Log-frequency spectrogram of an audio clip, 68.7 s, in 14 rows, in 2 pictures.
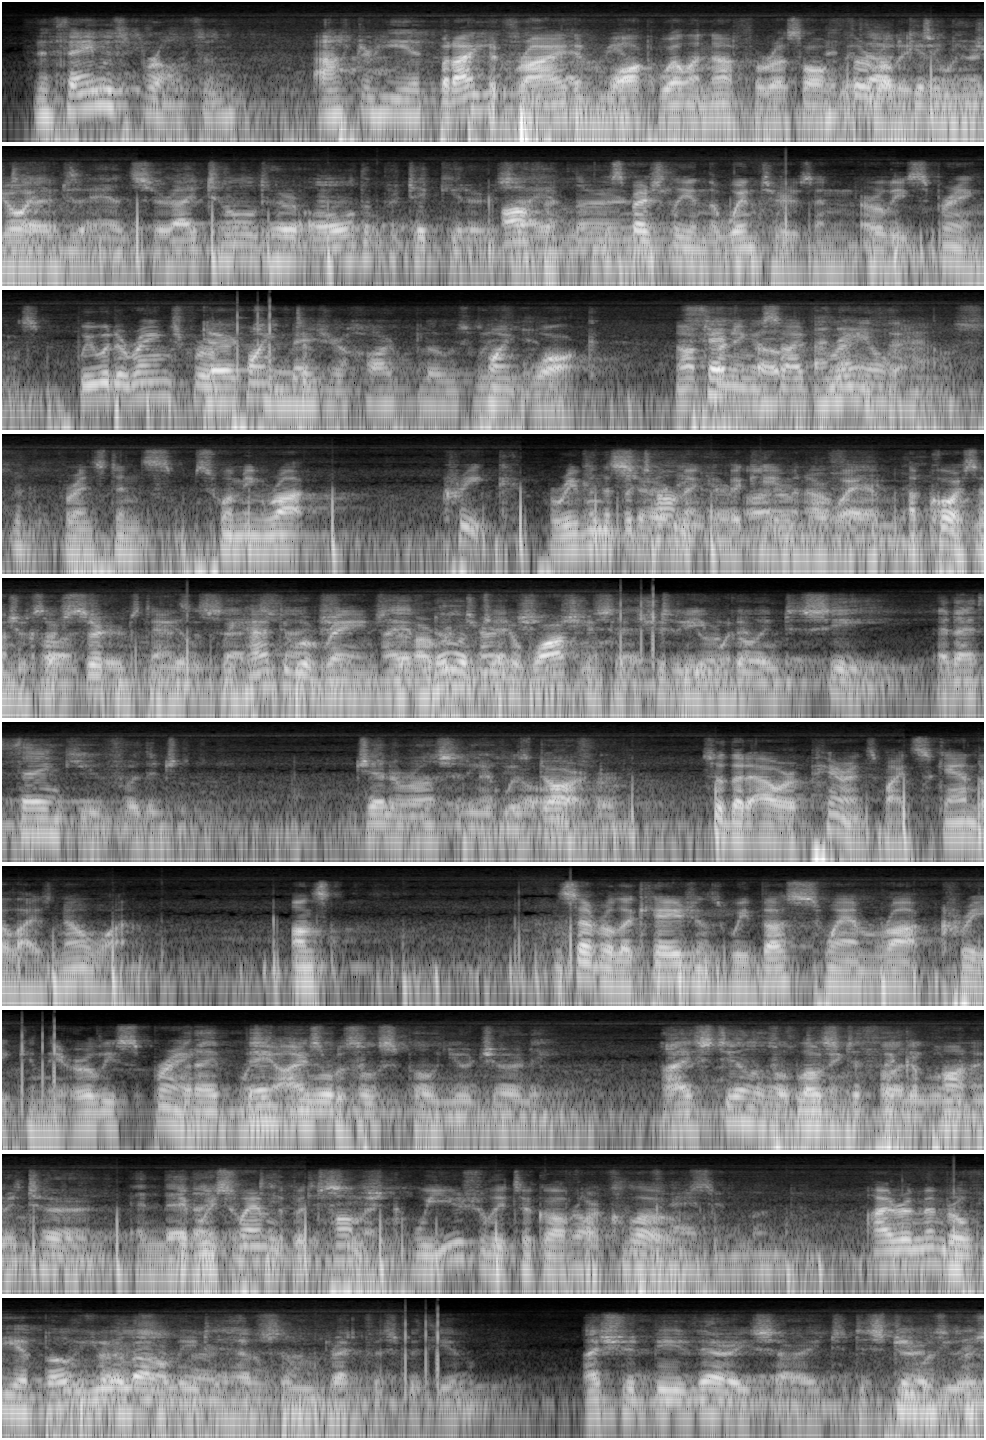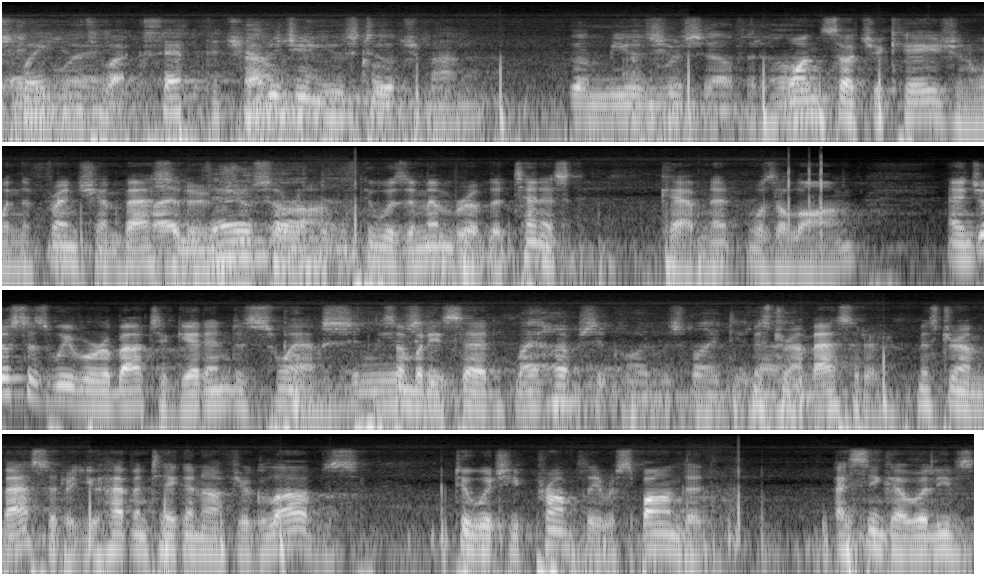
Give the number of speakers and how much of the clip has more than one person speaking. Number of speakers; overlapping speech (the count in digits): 3, about 43%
